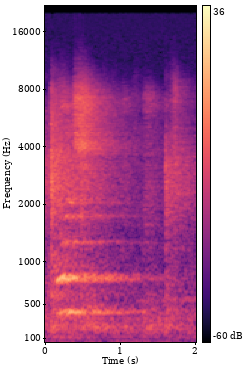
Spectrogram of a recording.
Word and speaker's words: কলসি: কেমন সেটা, যেমন ধরো একটা শব্দ দেখো কলসি, এটা আমরা কিভাবে উচ্চারণ করি না হসন্তযোগী, শব্দের মধ্যে যে ল ছিল এটা কলসি, কিন্তু সেটা আমরা কিভাবে উচ্চারণ করি, কিভাবে না হসন্তযোগী উচ্চারণ করি, লয়ের পরে যে অ ছিল সেই অটা কিন্তু লুপ্তভাবে আমরা উচ্চারণ করি, ক লয় হসন্ত দন্তস্বয় হস্যই, এইভাবে আমরা উচ্চারণ করি কলসি।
